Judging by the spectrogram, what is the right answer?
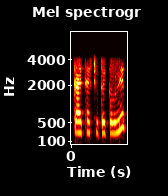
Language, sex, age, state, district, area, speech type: Kashmiri, female, 30-45, Jammu and Kashmir, Shopian, rural, conversation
